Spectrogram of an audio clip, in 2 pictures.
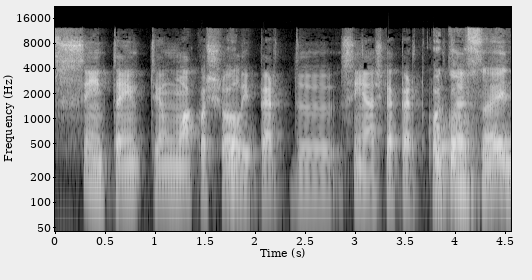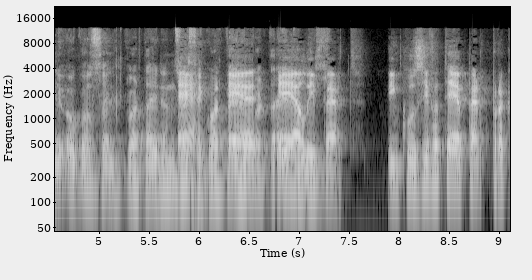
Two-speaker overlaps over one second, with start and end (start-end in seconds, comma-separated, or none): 5.8-7.2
